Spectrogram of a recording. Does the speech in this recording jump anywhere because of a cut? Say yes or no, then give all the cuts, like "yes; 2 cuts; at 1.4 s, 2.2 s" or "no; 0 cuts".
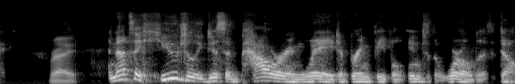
no; 0 cuts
